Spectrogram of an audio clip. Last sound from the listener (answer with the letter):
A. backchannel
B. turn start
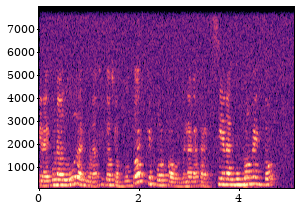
A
